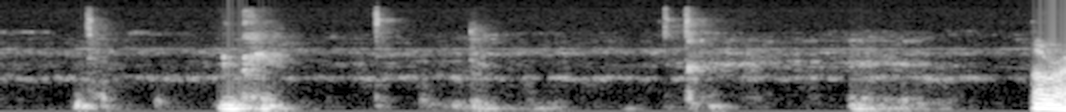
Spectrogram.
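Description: Several separate computer mouse clicks, spread over a few seconds.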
